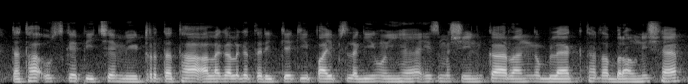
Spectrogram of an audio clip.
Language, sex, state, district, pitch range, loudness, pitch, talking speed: Hindi, male, Uttar Pradesh, Lalitpur, 130-140 Hz, -17 LUFS, 135 Hz, 185 wpm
